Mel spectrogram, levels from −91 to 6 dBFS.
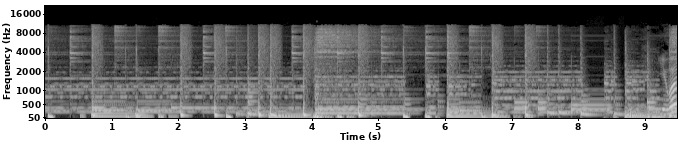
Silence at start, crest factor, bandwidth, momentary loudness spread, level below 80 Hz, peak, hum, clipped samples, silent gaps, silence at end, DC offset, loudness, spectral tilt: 0 s; 18 dB; 11.5 kHz; 6 LU; -28 dBFS; -2 dBFS; none; under 0.1%; none; 0 s; under 0.1%; -21 LUFS; -5 dB/octave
